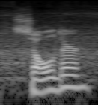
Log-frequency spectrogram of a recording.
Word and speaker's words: solder: While it's hot, we're going to put some fresh solder on it. Solder, as uh I'm supposed to pronounce that L, which I'm not very good at pronouncing the L.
